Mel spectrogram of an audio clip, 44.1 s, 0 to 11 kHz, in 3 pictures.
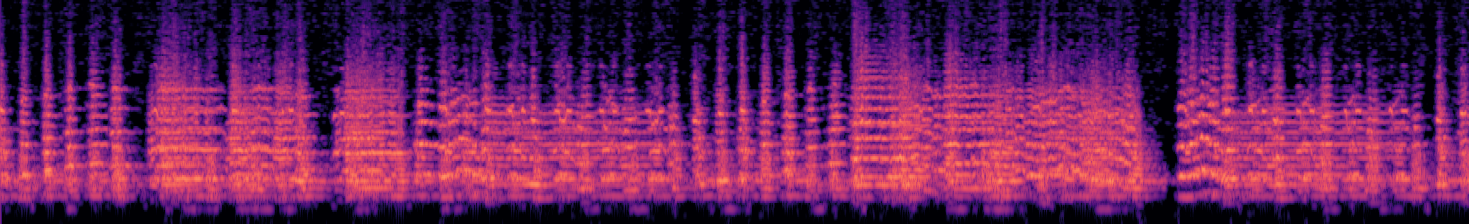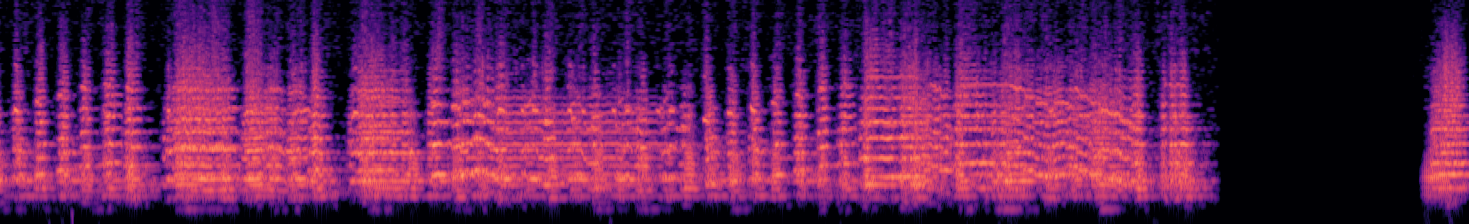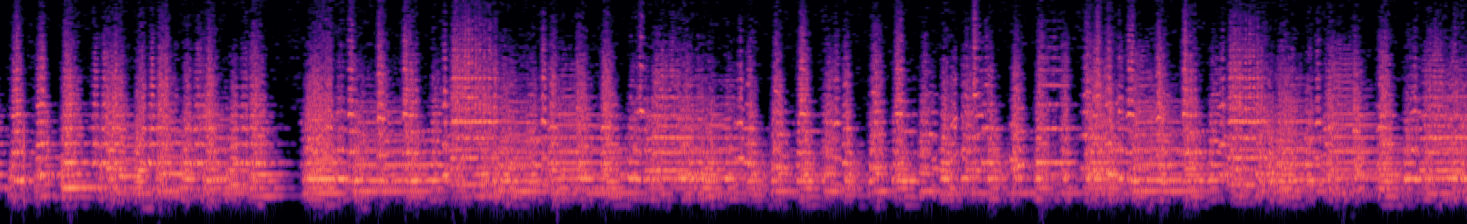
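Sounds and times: brass band playing: 0:00.0 - 0:26.8, 0:28.9 - 0:44.0.

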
